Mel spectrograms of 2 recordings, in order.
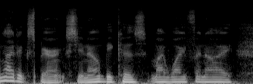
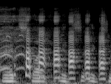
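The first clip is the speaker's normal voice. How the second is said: laughing. Real, not acted. Laughing about showbiz.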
